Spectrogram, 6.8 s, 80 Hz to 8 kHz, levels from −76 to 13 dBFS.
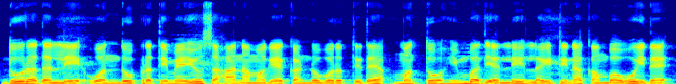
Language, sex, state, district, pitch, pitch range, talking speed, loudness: Kannada, male, Karnataka, Bangalore, 140 Hz, 120-150 Hz, 105 wpm, -11 LUFS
